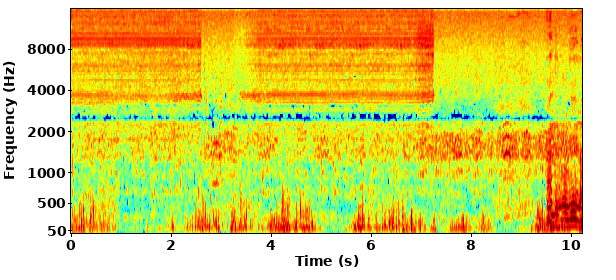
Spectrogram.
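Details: Large flock of Brent geese on the ground with more flying in, birds that migrate from Siberia and Russia; low murmuring honks and gabbling in repeated bursts, with a man talking, wind rumble and a steady high hiss.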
